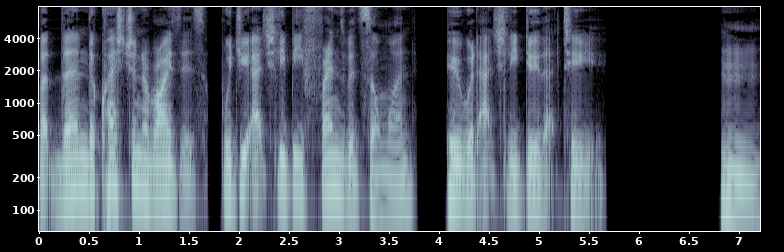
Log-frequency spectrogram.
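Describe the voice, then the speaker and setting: Delivered at a fairly quick pace, a plain, everyday voice shows ordinary pitch variation in a very clean recording over a silent background. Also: man. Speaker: mind coach and podcaster. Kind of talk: solo podcast monologue. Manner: earnest, encouraging.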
